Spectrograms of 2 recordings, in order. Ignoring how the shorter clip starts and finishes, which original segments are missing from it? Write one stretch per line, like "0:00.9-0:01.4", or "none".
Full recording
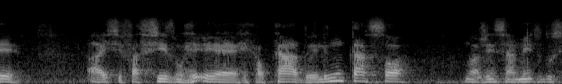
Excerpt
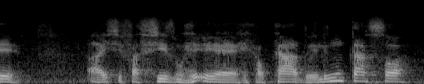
none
